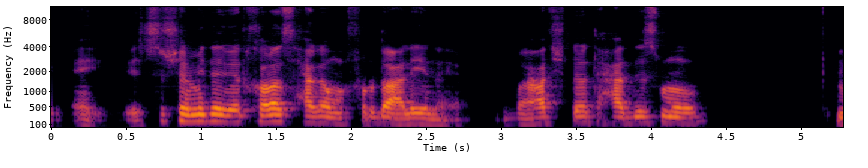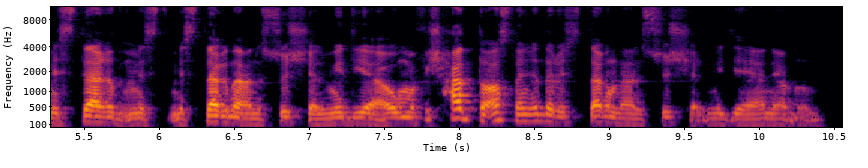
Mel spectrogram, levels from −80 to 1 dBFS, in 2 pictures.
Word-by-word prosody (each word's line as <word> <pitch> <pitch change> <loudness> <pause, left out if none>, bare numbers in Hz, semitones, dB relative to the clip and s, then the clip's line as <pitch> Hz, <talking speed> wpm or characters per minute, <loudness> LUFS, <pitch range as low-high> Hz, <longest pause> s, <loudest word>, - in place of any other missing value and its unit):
آآ - - -13 0.2
السوشيال 150 0 -4
ميديا 150 0 0
بقِت 135 0 -2
خلاص 145 +1 +3
حاجة 130 -1 0
مفروضه 115 -2 -2
علينا 105 -1 -1
يعني، - - -26 0.2
ما 105 0 -8
عادش 120 +2 -3
دلوقتي 130 -1 -7
حد 125 0 -4
اسمه 125 -2 -5 0.9
مستغ 120 +3 +5
مست 110 0 -8
مستغني 130 +5 +5
عن 110 - +3
السوشيال 105 0 -5
ميديا 120 +1 -1
أو 120 - +3
ما 120 -1 -2
فيش 200 - -8
حد 215 0 +5
أصلًا 170 -4 +3
يقدَر 155 -4 -3
يستغنى 125 -1 0
عن 110 - -4
السوشيال 120 +2 -11
ميديا 105 -1 -7
يعني 105 0 -6
عمومًا. - - -11
125 Hz, 180 wpm, -24 LUFS, 110-135 Hz, 0.9 s, مستغ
